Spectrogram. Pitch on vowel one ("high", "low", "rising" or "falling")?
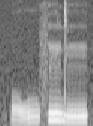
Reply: low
